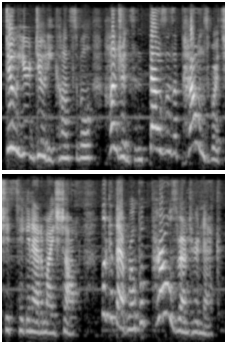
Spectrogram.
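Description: A woman's voice: on the high side, big pitch swings, normal speed, sharp tone, lo-fi sound, voice pushed up. A woman voicing an indignant fat male shopkeeper in an exclamatory, complaining storybook performance.

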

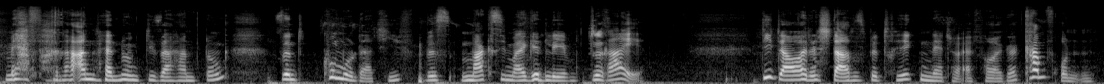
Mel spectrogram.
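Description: A woman's voice: mid-range voice, lively intonation, slow pace, a bit bright, no room sound. A young adult woman casually reading out and discussing tabletop game rules as a co-host. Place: small indoor home room.

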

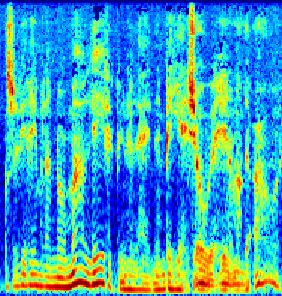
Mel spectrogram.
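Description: An actor playing an earnest, gentle, idealistic professor in a Dutch radio play. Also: male voice, extremely low pitch, big pitch swings, fast talker, creaky, full character voice. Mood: soothing. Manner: soothing, earnest, often hushed. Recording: hissy old radio drama recording.

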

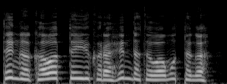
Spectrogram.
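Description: Man voicing a haughty, high-pitched glamorous actress. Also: racing, fairly bright tone, clear, resonant tone. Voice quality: mezzo-soprano pitch, feminine. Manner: flippant, haughty, coquettish. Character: proud, mocking glamorous actress, spurning her ex-husband. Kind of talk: dramatic audiobook character reading.

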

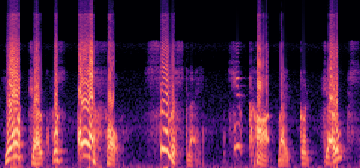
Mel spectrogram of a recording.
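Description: A man's voice: high voice, huge pitch swings, slow pace, darkish tone, voice pushed up, heavily acted, poor audio. A man voicing a hot-tempered angry man who squabbles, in an amateur storybook telling. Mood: furious. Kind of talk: amateur storytelling with acted dialogue.

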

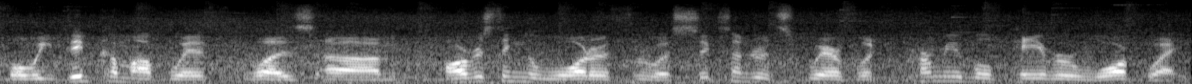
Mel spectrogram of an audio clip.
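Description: An older man giving an informal, unscripted explanation to camera outdoors, speaking in a halting, explanatory way. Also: a little high, noisy background. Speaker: landscape company presenter. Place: outdoors at a street corner by a station. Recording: music behind the voice, outdoor recording. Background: music.

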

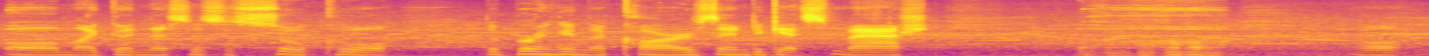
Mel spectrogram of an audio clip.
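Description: An American man hosting a gaming roleplay video, exclaiming in casual, excited commentary. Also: medium pitch, takes it slowly, a crowd in the background. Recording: clear noise, vehicle ambience behind.

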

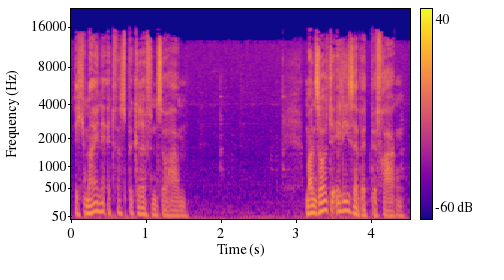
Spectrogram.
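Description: Very low husky male voice, thoughtful investigator, deliberate, 1960s radio drama. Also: sing-song, darkish tone, heavily acted. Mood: pensive. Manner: deliberate, pensive, explanatory. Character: earnest, philosophizing male investigator of a mystery. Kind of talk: 1960s German radio play acting. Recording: 1960s mono radio recording.

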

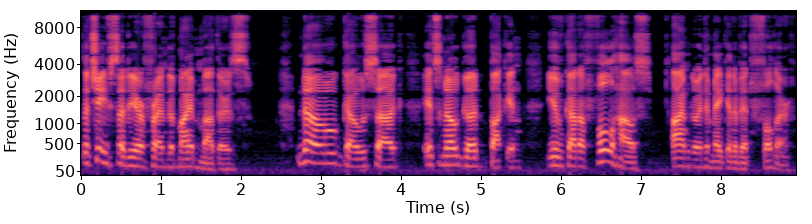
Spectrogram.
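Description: A man voicing a blithe, cheeky gentleman sleuth with a breezy, flippant, chatty manner. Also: mid-range voice, big pitch swings, measured pace, no room sound. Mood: cheerful.

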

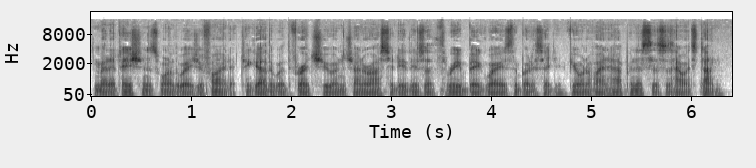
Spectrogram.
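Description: A man giving a short spoken meditation talk as a Buddhist teacher, calm, instructive and plain-spoken. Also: very deep voice, racing, slightly rough, no room sound.

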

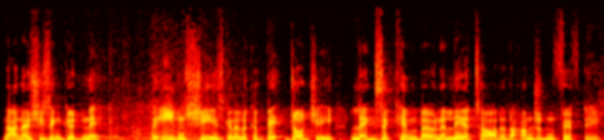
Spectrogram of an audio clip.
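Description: A male comedian making a cheeky, joke-filled debate pitch, laughing through his lines. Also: lively intonation, fairly quick, very noisy. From Swiss descent, born in Lebanon. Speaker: comedian panelist. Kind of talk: stand-up style debate pitch.

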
